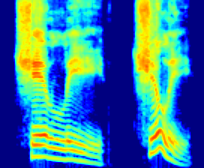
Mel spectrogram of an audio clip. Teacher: Otra vez tenemos la i corta inglesa. E y la e al final se pronuncia como una i en español.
